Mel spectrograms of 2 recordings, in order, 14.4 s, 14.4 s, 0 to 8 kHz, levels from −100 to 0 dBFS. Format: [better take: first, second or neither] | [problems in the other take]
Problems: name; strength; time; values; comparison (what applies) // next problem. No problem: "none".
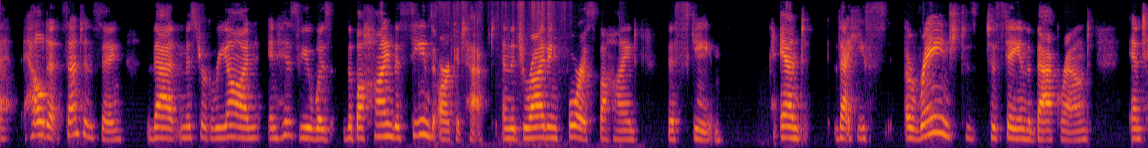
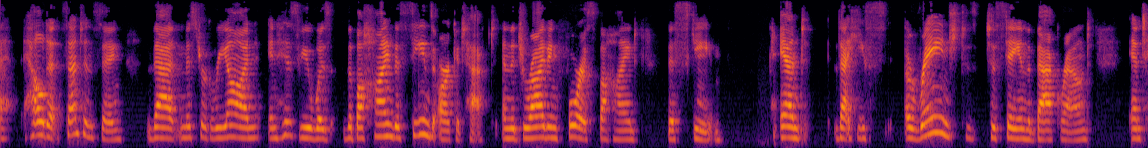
second | noise reduction (neural separator model SepFormer DNS4)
